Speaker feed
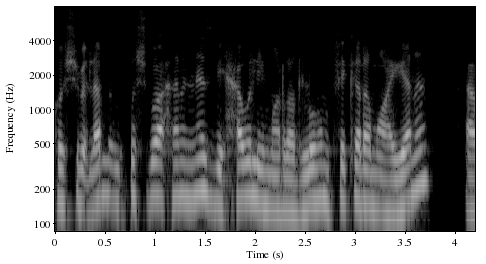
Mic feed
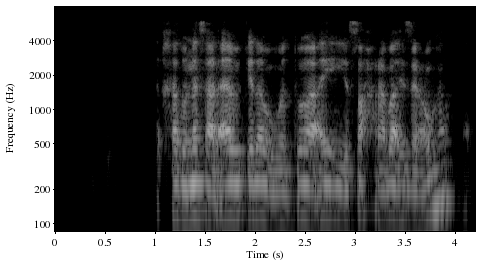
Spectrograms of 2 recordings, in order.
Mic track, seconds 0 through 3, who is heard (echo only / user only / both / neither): user only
